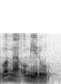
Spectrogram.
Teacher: هذه الراء راء مرققة لأنها مضمومة وقبلها مكسور عند ورش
